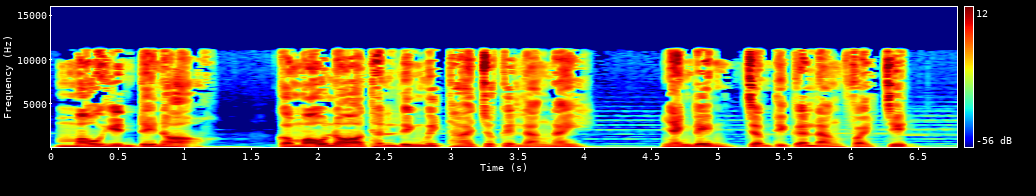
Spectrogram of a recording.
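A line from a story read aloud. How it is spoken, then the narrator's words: Frenzied crowd yelling. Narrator (Vietnamese): đám ngu dân như một ổ quỷ bắt đầu hò hét và gào rú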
